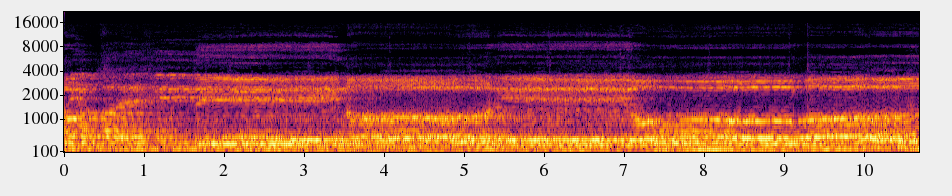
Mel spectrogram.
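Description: A male Byzantine cantor chanting a Greek Orthodox doxastikon: a solo voice holding long notes that move slowly up and down in pitch, without a break.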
